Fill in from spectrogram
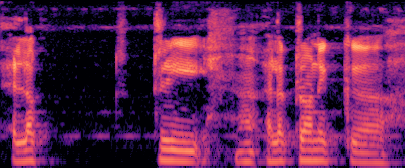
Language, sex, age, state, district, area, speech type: Telugu, male, 18-30, Telangana, Yadadri Bhuvanagiri, urban, spontaneous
